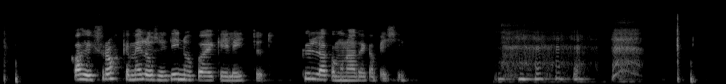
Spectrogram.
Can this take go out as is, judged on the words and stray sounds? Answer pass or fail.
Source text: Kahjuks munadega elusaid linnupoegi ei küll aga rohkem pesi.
fail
